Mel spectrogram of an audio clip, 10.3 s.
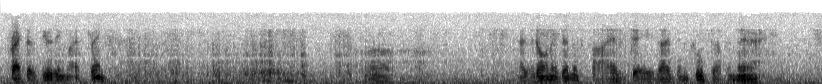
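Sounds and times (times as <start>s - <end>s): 
speech: 0.1s - 1.8s, 6.6s - 9.6s
heavy barn door being dragged open, scraping, rattling and creaking: 1.4s - 4.7s.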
